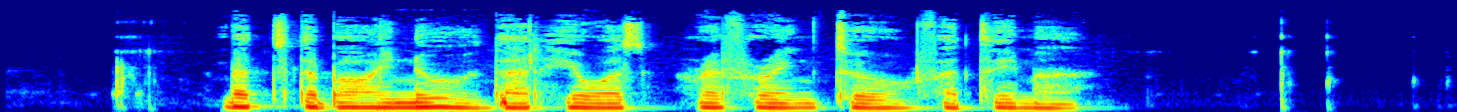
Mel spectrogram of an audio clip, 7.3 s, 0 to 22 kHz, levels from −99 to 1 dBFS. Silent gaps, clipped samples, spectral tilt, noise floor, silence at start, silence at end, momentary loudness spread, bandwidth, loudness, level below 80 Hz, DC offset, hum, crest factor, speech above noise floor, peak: none; under 0.1%; -6.5 dB/octave; -80 dBFS; 0.55 s; 1.9 s; 12 LU; 13 kHz; -20 LUFS; -52 dBFS; under 0.1%; none; 18 dB; 62 dB; -2 dBFS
